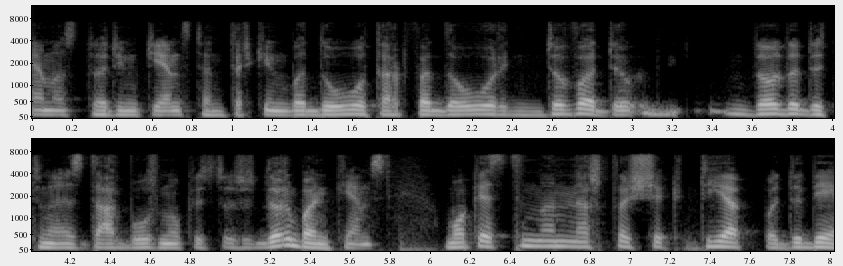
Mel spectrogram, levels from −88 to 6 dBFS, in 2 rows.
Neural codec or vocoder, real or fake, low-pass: codec, 16 kHz, 0.5 kbps, X-Codec, HuBERT features, trained on balanced general audio; fake; 7.2 kHz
